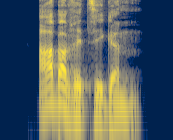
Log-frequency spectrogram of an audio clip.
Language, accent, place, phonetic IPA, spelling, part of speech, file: German, Germany, Berlin, [ˈaːbɐˌvɪt͡sɪɡəm], aberwitzigem, adjective, De-aberwitzigem.ogg
- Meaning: strong dative masculine/neuter singular of aberwitzig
